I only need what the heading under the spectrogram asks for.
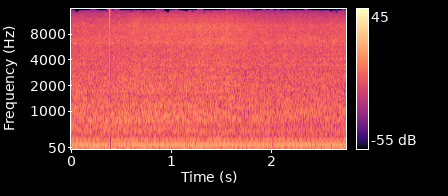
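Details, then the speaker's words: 1990 Fleetwood Bounder Class A motorhome, big-block Chevrolet, warmed up: a heavy, steady low exhaust drone and loud rumble under load with no clean note, from an exhaust leak. The exhaust manifold donut gaskets look completely blown out. "it's one thing to have a bit of an exhaust leak but I think the photo gaskets at this point are completely blown out"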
